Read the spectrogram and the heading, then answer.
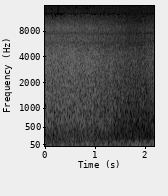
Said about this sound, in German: Der seine Bahnen zieht und bestimmt kommen gleich auch noch ein paar Wellen dazu.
